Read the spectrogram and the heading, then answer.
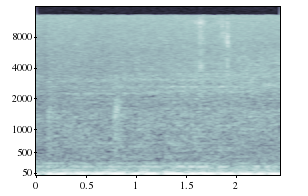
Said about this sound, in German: Ein dicker LKW fährt vorbei in unserem Studio, das eigentlich unser Schlafzimmer ist.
